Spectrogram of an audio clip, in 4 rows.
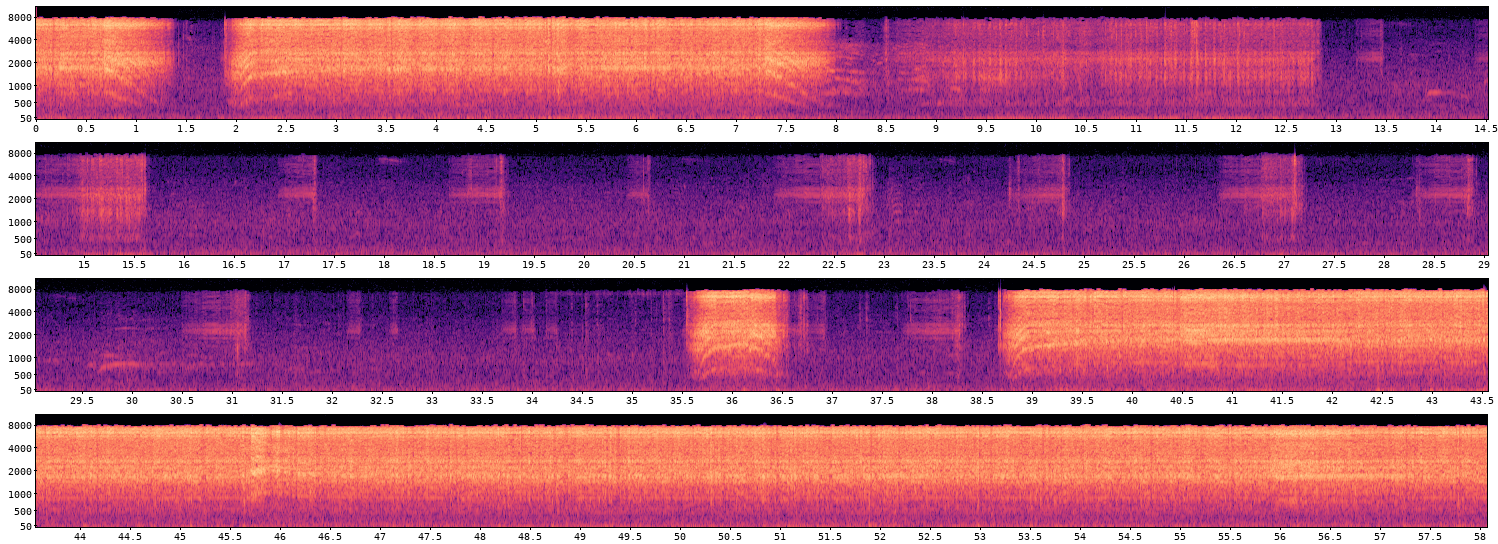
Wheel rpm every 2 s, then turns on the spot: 80, 230, 230, 30, 10, 20, 10, 0, 0, 0, 0, 10, 10, 0, 0, 0, 0, 30, 20, 140, 230, 230, 240, 240, 230, 230, 230, 230, 230.
8-14 36-38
